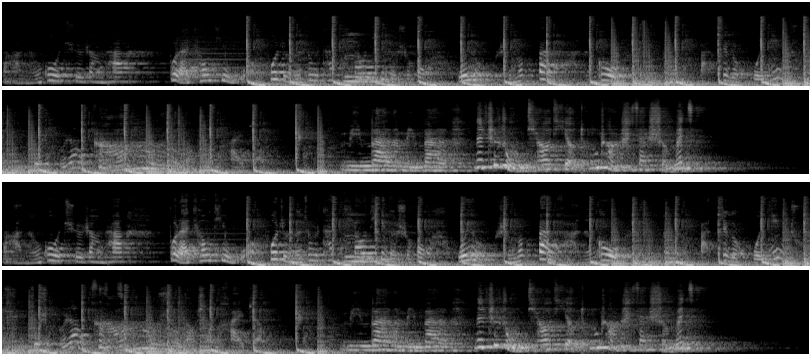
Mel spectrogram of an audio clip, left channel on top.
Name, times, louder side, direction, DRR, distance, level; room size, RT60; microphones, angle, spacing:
voice 1, 0.0-6.2 6.6-10.7, right 2 dB, 60° right, 6 dB, 0.8 m, -30 dB
sound 1, 1.7-2.0 2.4-11.3, equal, 25° left, 0.6 m, -23 dB
voice 2, 9.0-9.9 11.5-15.0, equal, 80° left, 3 dB, 1.9 m, -25 dB
13.5 x 12.0 x 3.9 m, 1.1 s
head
